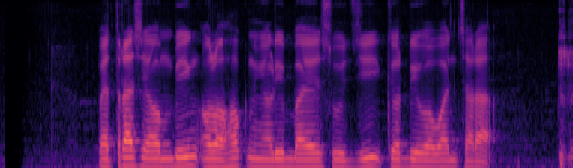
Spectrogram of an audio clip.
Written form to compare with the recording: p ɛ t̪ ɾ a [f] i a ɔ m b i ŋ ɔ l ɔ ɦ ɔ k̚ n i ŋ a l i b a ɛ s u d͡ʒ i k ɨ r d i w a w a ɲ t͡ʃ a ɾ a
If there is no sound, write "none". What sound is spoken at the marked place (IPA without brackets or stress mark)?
s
